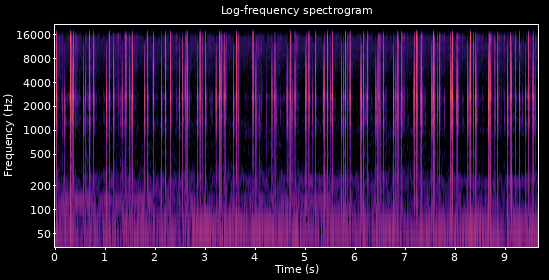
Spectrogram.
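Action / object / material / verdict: tap / plastic and metal handheld audio recorder / plastic / none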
